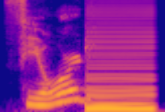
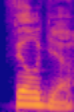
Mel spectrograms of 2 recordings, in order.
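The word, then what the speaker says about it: Fylgja: prevent one damage creature blank enchants is it Fjord that is uh I mean like that's close to how you pronounce it it's not fjord but it is it is it is pronounceable philia philia okay okay all right you were close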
